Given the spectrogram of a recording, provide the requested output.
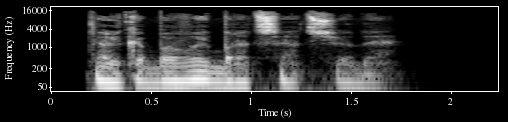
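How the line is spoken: Muttered. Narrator (Russian): пробормотал этот странный человек

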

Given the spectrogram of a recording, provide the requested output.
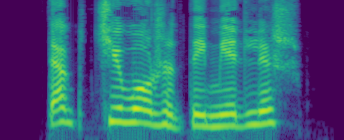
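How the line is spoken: Angry crow's shout. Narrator (Russian): сердито крикнула ворона

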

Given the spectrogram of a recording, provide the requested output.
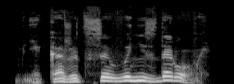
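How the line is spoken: Irritated remark. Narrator (Russian): раздраженно заметил доктор

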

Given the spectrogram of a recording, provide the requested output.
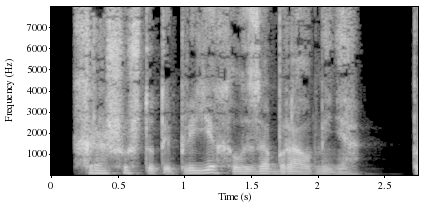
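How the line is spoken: Whisper. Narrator (Russian): прошептала она

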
